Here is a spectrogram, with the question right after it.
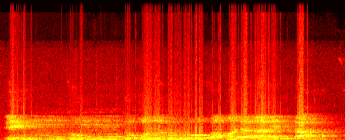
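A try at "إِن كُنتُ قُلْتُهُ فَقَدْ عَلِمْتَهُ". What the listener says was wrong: Kurang, sepertiga harokat. Alimtahu.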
